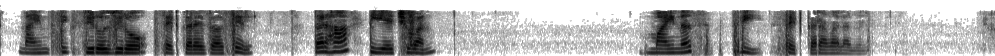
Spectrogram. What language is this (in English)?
Marathi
